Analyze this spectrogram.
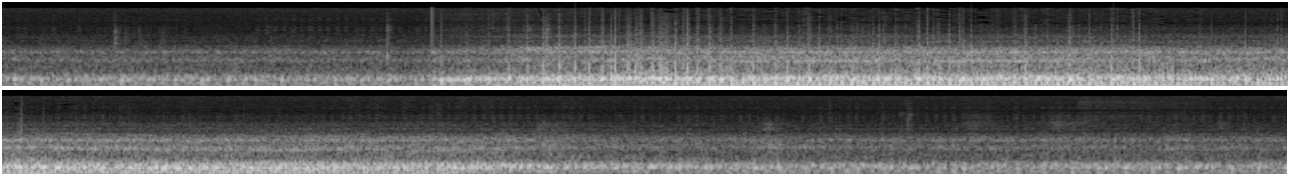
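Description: Heavy truck's diesel engine running, heard from inside the cab. About one and a half seconds in it revs up under load and holds for about five seconds, then drops back to its earlier steady running.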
